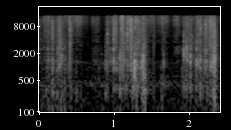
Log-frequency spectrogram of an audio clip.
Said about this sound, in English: And you will hear my pages turning.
